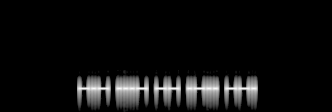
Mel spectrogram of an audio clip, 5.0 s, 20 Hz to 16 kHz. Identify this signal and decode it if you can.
Morse code, heard as a keyed tone, about 25 wpm, 700 Hz. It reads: KVMLG
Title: Code Groups - 5 Letters - 25wpm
